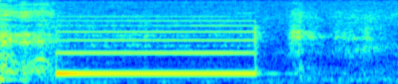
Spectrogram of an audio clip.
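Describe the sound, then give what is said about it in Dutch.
A telephone ringing tone as someone calls a girlfriend: one steady, low-pitched buzzy tone holds for about a second and then cuts off, followed by faint rustling. No one speaks. “ik moet even mijn vriendin bellen, denk ik.”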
